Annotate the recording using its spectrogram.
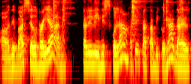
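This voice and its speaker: Animated woman ranting to camera. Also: lowish voice, fairly quick, noisy background. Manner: animated, keeps asking "di ba?", laughs between lines. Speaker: commentary vlogger. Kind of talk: casual ranting commentary, mixing in English.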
